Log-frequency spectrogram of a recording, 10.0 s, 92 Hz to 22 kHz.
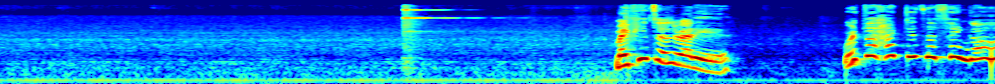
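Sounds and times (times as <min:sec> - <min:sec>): steady low hum: 0:00.0 - 0:09.9
high timer ding: 0:04.0 - 0:05.3.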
